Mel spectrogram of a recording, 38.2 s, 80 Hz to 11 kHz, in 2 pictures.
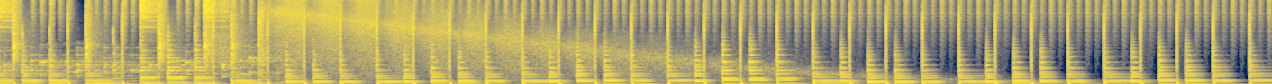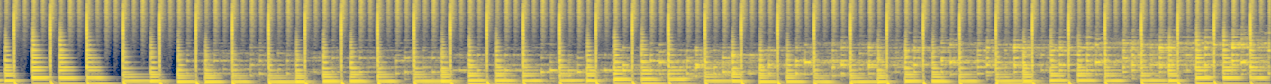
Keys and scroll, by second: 32.8 d, 35.0 super+c.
